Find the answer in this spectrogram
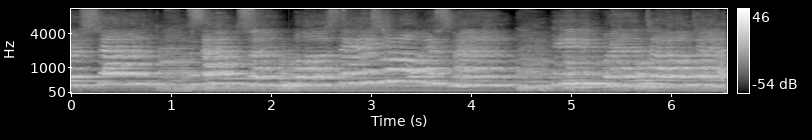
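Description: Women's church choir singing a hymn together, many voices holding sustained notes.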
